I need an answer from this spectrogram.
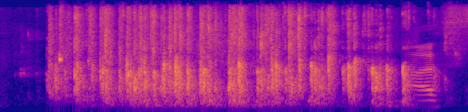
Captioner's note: applause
